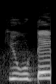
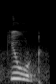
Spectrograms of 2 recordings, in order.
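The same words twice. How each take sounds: First: क्यूटे with the final E sounded; wrong extra syllable. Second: क्यूट as one syllable, ending on T; silent final E. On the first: Teacher shows the wrong reading, क्यूटे with final E voiced. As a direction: say क्यूटे in two syllables, ending in "tay". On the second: Teacher corrects the reading, क्यूट with final E silent. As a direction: stop क्यूट right at the T. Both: Shown as a demonstration. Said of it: "क्यूटे नहीं है वो".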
